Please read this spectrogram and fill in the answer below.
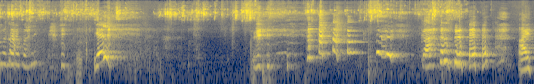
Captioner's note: is laughing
